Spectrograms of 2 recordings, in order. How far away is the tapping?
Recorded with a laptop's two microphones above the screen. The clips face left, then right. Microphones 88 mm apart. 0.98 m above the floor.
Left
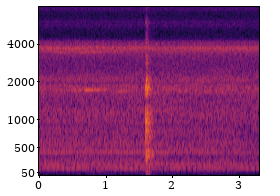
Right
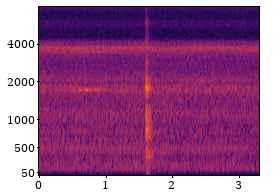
About 1.6 m.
